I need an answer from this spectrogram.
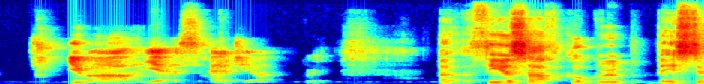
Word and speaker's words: Adyar: Am I pronouncing Adyar right? You are, yes, Adyar.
